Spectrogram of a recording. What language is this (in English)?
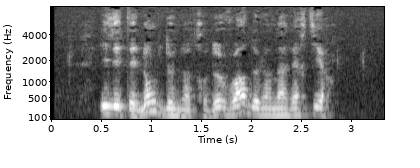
French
